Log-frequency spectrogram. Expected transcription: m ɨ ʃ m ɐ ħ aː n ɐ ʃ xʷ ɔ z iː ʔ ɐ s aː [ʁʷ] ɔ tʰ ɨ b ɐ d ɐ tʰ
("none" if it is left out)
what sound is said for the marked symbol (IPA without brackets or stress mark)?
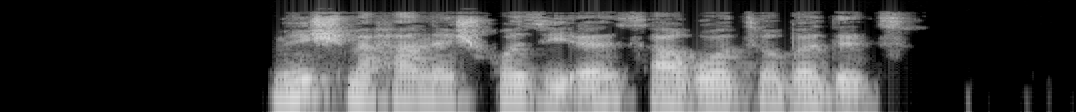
ʁʷ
